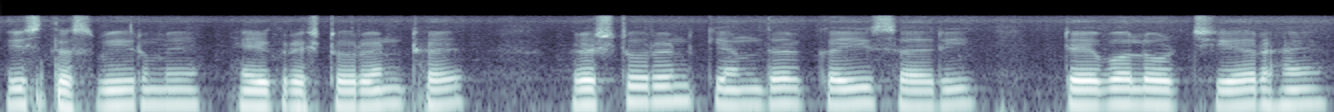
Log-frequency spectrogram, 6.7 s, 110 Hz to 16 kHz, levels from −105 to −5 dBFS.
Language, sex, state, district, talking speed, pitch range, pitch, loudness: Hindi, male, Uttar Pradesh, Lucknow, 135 wpm, 145-155 Hz, 150 Hz, -15 LUFS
